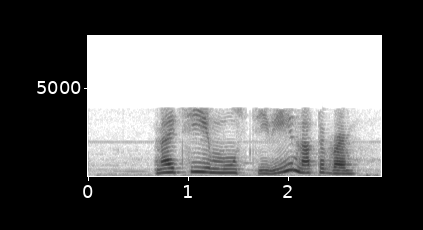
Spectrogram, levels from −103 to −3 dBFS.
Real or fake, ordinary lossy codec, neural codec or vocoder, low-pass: real; AAC, 16 kbps; none; 7.2 kHz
